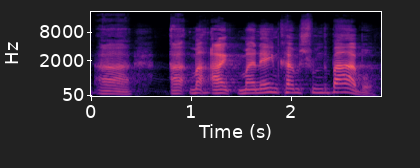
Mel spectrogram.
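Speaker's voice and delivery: sweetly imitating a Southern girl; lightly voiced Southern girl introducing herself; Southern accent. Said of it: "she's a little Southern".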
